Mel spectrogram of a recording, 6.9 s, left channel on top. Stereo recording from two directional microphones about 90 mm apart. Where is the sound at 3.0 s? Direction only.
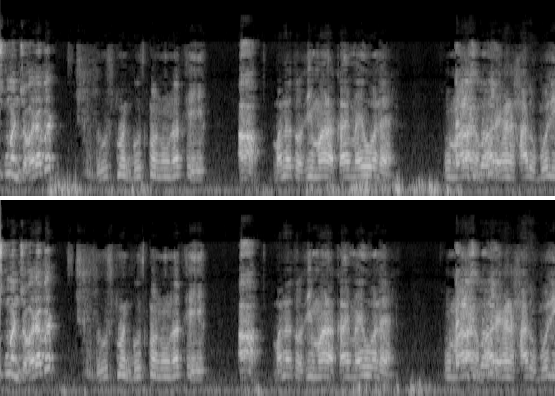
40° left (ahead or behind); by 6.5 s 25° left (ahead or behind).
